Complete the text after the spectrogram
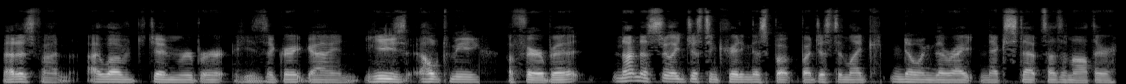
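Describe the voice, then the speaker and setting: A man's voice: fairly low pitch, level tone, normal speed, creaky, hardly any pauses. A man speaking as an author guest in a casual interview, often voicing imagined thoughts as he explains.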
